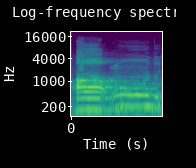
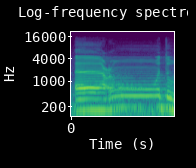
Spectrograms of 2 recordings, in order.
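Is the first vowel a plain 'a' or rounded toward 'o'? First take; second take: rounded; plain. First: The first vowel is rounded, sounding like 'o'. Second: The first vowel is a plain open 'a'. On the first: The speaker calls it wrong. "O o a'udzu, jangan" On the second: The speaker calls it right. "A biasa seperti kita mengucapkan vokal a"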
